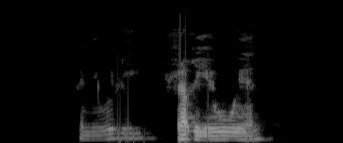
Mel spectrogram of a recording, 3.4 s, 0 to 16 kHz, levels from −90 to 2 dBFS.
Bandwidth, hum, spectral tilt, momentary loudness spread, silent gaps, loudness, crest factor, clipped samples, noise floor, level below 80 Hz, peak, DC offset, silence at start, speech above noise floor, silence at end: 10 kHz; none; -7 dB/octave; 19 LU; none; -39 LUFS; 24 dB; under 0.1%; under -90 dBFS; -64 dBFS; -16 dBFS; under 0.1%; 0.8 s; over 52 dB; 0.8 s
